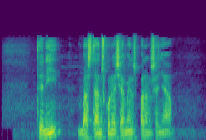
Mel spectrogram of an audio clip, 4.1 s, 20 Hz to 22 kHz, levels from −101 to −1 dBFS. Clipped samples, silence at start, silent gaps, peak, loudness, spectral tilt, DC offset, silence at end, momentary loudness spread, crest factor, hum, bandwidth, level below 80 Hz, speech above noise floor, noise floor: under 0.1%; 0.75 s; none; 0 dBFS; -17 LUFS; -3 dB/octave; under 0.1%; 0.65 s; 14 LU; 20 dB; none; 8.2 kHz; -52 dBFS; 39 dB; -57 dBFS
